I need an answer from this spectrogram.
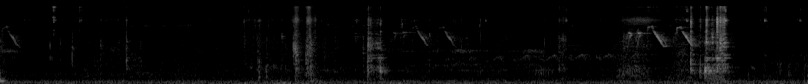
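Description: Small birds chirping in short, falling notes at intervals, with a few sharp clicks and rustles. The clicks are loudest about three seconds in and near the end.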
